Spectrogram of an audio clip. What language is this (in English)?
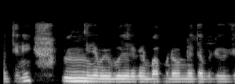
Bangla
